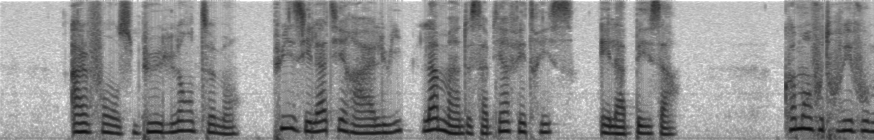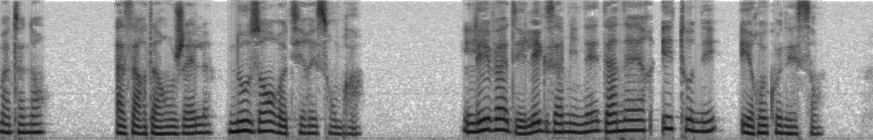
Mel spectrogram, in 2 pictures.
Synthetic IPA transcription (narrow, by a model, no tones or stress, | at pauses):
alfɔ̃sbylɑ̃t̪mɑ̃ | pɥizilat̪ʰiʁaːlɥi | lamɛ̃d̪əsabjɛ̃fet̪χis | elabɛza | kɔmɑ̃vut̪χuvevumɛ̃t̪ənɑ̃ | azaʁd̪aɑ̃ʒɛlnozɑ̃ʁət̪ʰiʁesɔ̃bʁa | levad̪elɛɡzaminɛd̪ɛ̃nɛʁet̪ɔneː | ʁəkɔnɛsɑ̃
